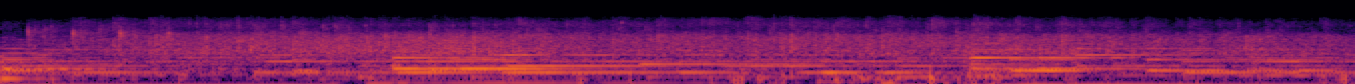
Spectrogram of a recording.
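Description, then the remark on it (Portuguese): An audience applauds to glorify God, steadily for about ten seconds, the dense, even clapping holding at a strong level, while sustained keyboard chords hum underneath. “Se você crê nisso, aplaude e glorifique a Deus.”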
